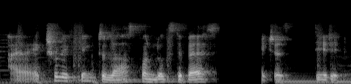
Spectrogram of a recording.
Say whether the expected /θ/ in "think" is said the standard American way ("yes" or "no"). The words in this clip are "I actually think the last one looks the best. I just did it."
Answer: yes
